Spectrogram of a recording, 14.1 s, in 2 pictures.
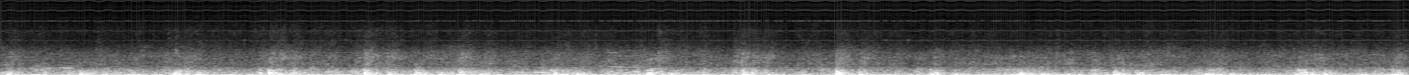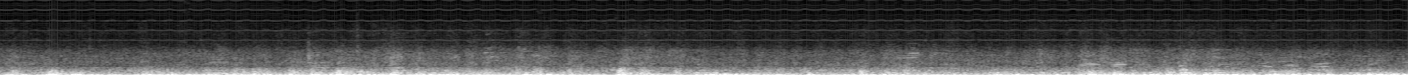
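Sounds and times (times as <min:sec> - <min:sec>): clanks over rail joints: 0:00.0 - 0:14.0
rumble of wheels on rail: 0:00.0 - 0:14.0.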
